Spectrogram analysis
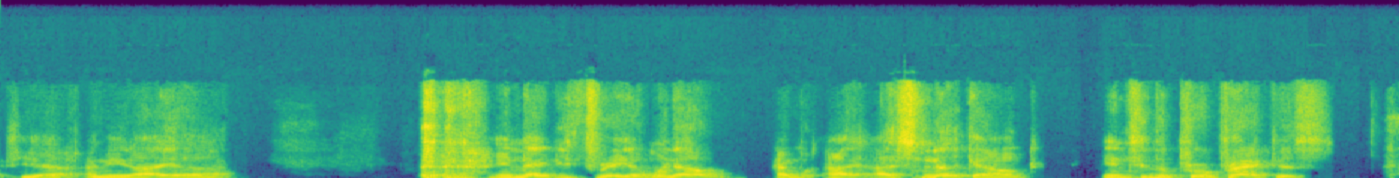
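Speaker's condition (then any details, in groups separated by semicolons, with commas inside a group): Cerebral palsy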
